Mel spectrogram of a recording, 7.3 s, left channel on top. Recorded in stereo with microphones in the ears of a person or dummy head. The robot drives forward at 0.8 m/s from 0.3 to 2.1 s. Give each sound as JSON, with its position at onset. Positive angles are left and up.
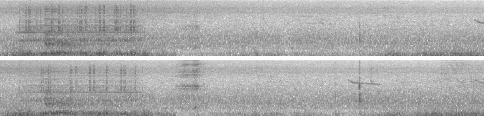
{"t": 0.5, "sound": "dripping", "side_deg": 25}
{"t": 2.6, "sound": "a gasp", "side_deg": -85}
{"t": 5.0, "sound": "a sliding door", "side_deg": -50}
